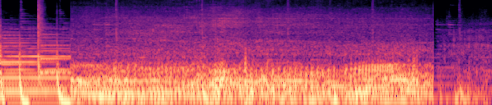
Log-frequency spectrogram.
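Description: Background music stops about a second in, giving way to the steady engine and road noise of a moving bus heard from inside the cabin. The noise drops away suddenly near the end.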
